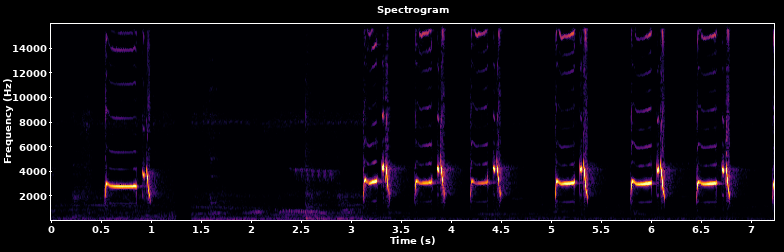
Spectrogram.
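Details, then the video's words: A prinia, used as a lure to train young birds, sings a loud, clear note ending in a sharp upward flick, repeated about every two-thirds of a second after a brief pause, with faint low rumbling. "PRENJAK GACOR!!"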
